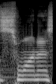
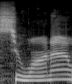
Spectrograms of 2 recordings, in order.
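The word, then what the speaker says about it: Swanna: I've accidentally called Swana Suana, which is I mean it's super close, but they had the suana Um, it's how it's it's how it's pronounced. It's just pronounced swana. It's slurred together for English.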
